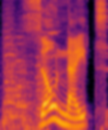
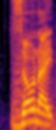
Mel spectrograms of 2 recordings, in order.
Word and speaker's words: zonite: and you're all out Zone Knight is best used for upgrading your battery and re and you're messing me up with all this bad pronunciation of zonite zonite is the best use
